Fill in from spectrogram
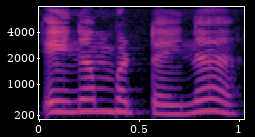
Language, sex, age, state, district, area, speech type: Bengali, female, 45-60, West Bengal, Jalpaiguri, rural, spontaneous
